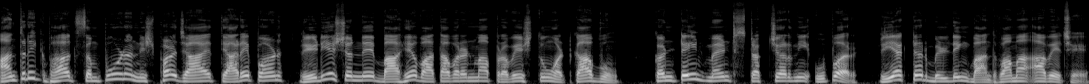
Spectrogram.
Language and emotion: Gujarati, neutral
